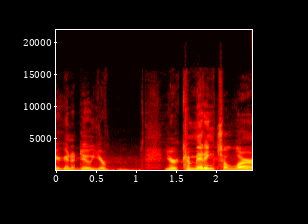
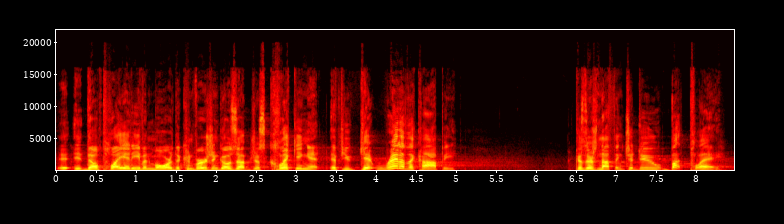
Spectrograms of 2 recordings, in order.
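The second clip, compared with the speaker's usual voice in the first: ordinary talk, nothing marked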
